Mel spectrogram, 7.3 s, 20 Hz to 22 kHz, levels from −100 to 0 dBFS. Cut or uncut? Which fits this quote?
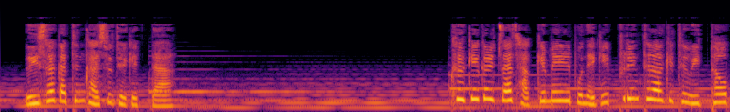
cut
